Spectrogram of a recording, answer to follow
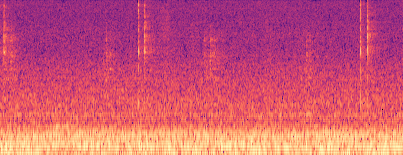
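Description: Faint clicks of a computer pointer button: three sharp clicks, each a quick double tick of press and release, the second about a second and a half in and the third near the end, over a low steady room hum.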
